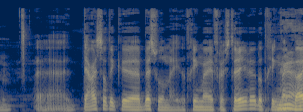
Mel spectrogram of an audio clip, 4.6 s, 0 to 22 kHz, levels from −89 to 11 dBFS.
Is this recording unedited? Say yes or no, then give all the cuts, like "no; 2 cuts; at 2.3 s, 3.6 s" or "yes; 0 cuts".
yes; 0 cuts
